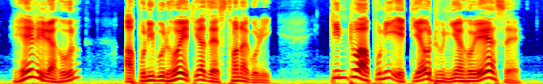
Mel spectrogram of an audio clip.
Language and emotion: Assamese, happy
